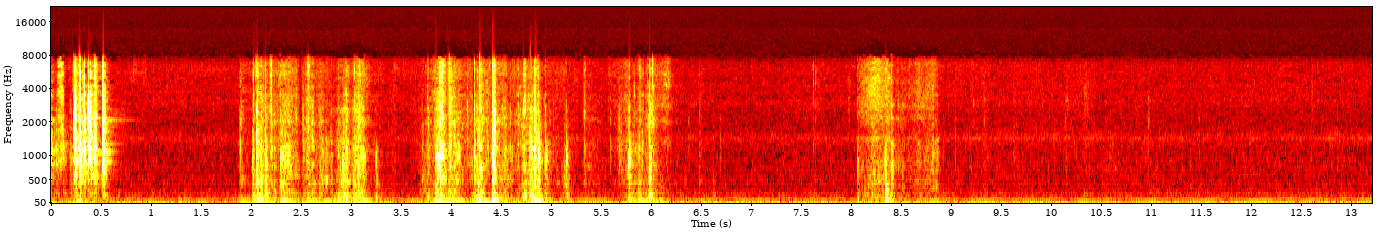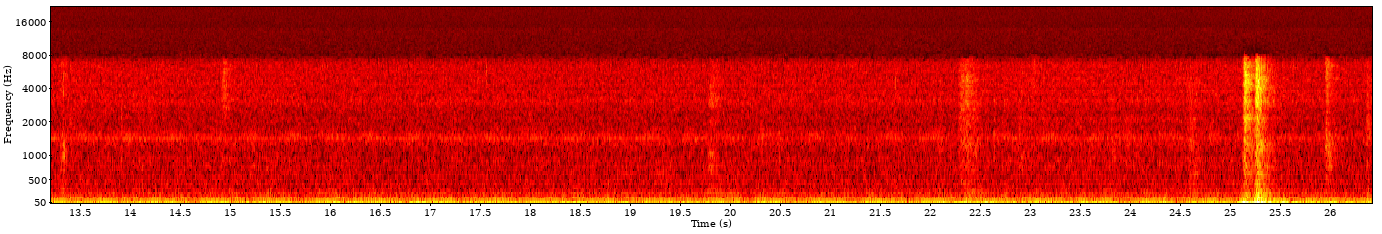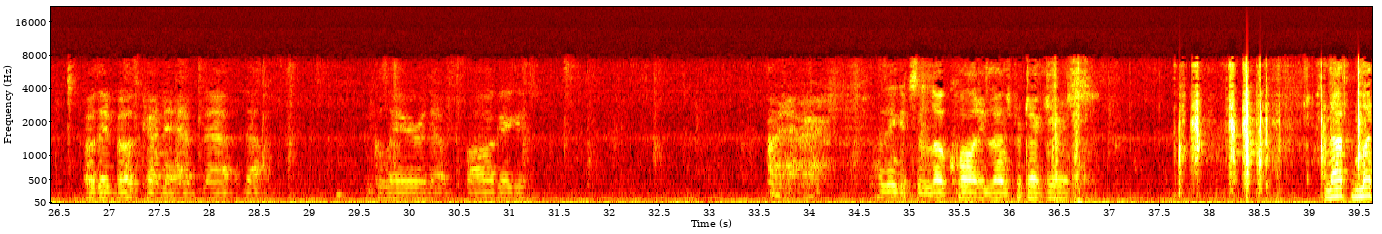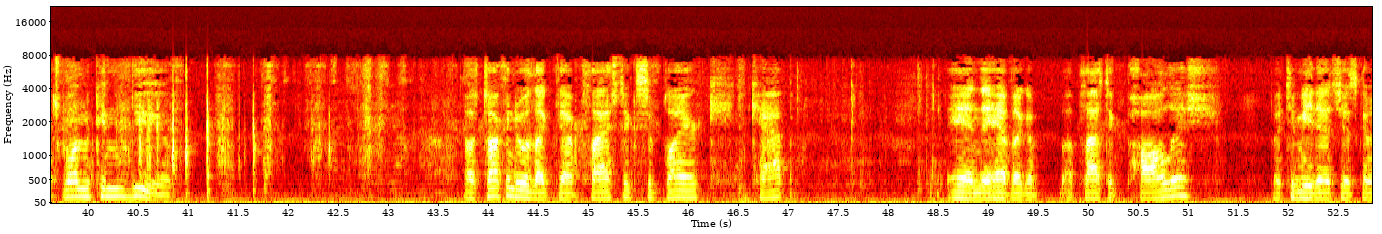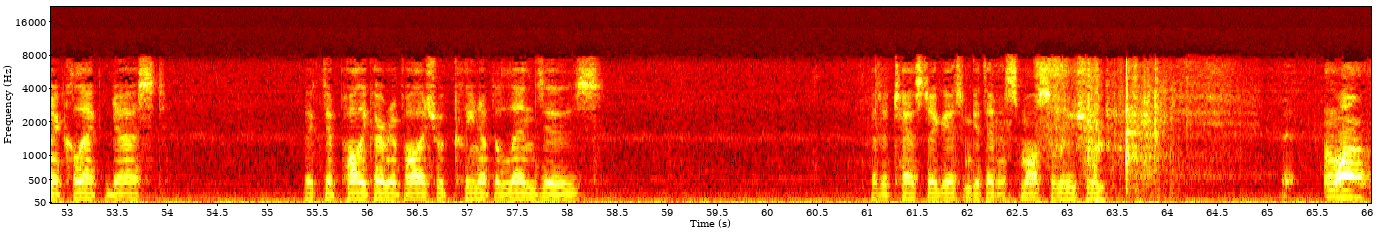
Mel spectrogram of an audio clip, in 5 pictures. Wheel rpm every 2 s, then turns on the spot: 0, 0, 0, 0, 0, 0, 0, 0, 0, 0, 0, 0, 0, 0, 0, 0, 0, 0, 0, 0, 0, 0, 0, 0, 0, 0, 0, 0, 0, 0, 0, 0, 0.
none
